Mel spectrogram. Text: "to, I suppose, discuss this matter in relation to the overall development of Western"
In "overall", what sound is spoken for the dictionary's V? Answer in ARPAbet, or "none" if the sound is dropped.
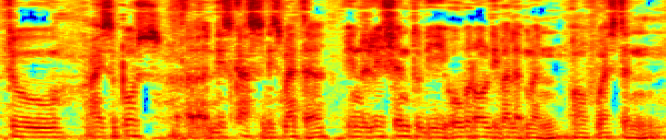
V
